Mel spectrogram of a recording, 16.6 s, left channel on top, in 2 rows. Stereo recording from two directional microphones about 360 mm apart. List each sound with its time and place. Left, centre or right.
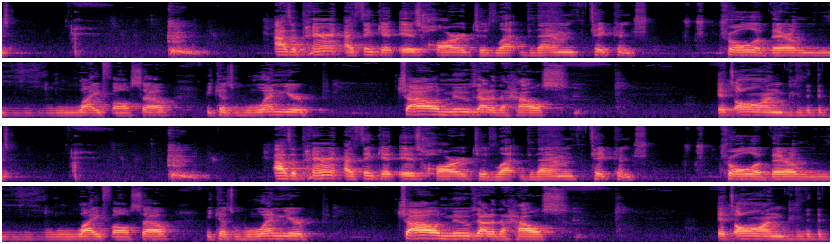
2.6 s speech: centre
15.4 s speech: centre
